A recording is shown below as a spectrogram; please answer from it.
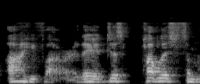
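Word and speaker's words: Ahiflower: Then I found a plant called ahi flower. They had just published some research on it. Spell that one for us. Ahi, like the fish, AHI, and then flower, FLOWER.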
